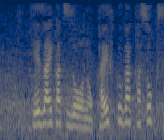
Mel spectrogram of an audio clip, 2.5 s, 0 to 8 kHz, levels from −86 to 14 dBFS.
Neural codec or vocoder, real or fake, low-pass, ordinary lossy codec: none; real; 7.2 kHz; MP3, 32 kbps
